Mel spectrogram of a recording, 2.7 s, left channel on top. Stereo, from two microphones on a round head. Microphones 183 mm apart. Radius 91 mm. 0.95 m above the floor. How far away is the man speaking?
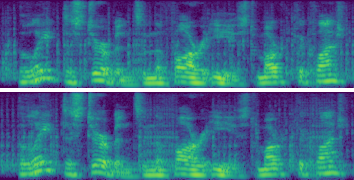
About 1.1 m.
